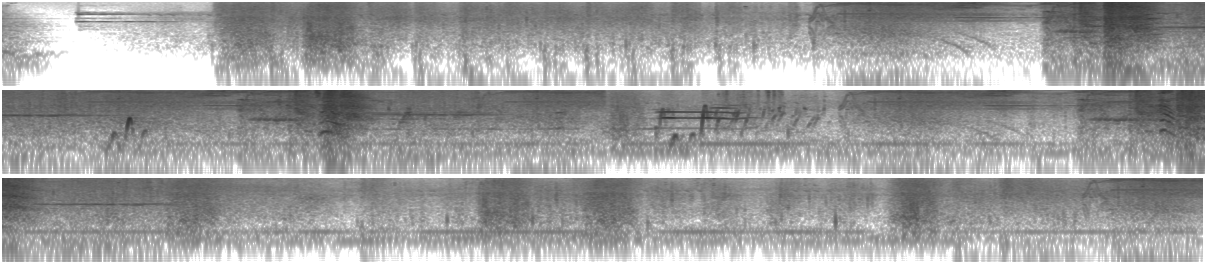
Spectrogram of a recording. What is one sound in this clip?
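Footsteps patter on grass and stone.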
